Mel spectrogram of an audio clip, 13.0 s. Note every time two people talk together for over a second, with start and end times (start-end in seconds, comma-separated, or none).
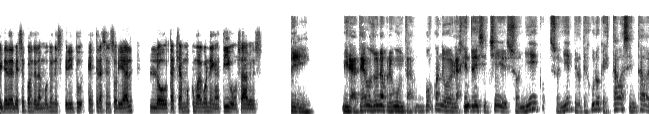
none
